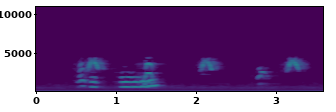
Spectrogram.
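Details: Young gull pair at their nest at midday on the day their first egg was laid, the male staying close; soft harmonic mewing calls, one longer rising wail, then short notes, over a low steady hum.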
